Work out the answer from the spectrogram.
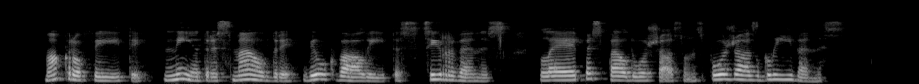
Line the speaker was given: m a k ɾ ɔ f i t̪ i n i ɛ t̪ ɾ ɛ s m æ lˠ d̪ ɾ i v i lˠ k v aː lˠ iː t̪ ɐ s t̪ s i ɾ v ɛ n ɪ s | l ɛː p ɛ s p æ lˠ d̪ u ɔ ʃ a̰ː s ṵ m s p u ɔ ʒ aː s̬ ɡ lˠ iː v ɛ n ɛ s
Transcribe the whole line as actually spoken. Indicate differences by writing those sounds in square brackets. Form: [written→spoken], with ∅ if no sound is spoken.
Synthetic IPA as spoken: m a k ɾ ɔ f [i→iː] t̪ i n i ɛ [t̪→d̪] ɾ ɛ s m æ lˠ d̪ ɾ i v i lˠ k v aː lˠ iː t̪ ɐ s t̪ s i ɾ v ɛ n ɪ s | l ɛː p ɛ s p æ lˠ d̪ u ɔ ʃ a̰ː s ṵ [m→n] s p u ɔ ʒ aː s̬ ɡ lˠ iː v ɛ n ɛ s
